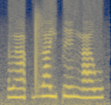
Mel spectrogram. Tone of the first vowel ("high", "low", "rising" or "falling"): low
